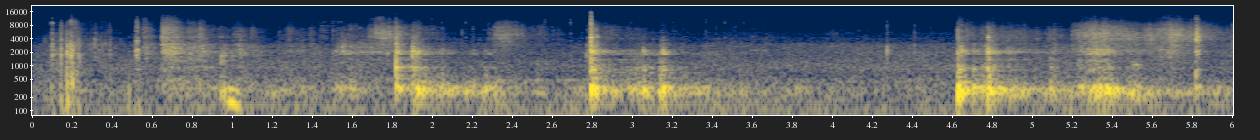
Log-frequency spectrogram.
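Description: Handheld rustling and handling noise broken by a few sharp knocks, the loudest about three seconds and four and a half seconds in.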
